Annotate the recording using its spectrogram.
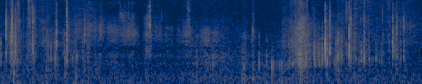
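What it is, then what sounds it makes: Plastic sheet protector pages being crinkled. Hands with long nails press, rub and scratch across the empty, clear, thin plastic sheet protector pages of an open pink display folder lying flat on a desk. The result is a bright, crisp crinkling with scattered sharp crackles over a faint hiss.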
